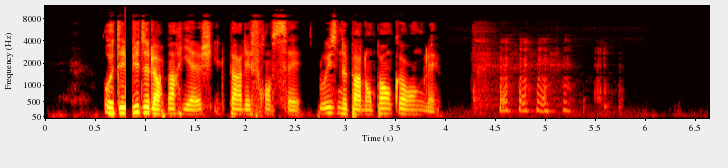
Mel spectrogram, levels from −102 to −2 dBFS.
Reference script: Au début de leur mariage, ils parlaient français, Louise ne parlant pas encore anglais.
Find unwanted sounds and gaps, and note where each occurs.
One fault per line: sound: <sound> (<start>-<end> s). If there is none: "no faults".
sound: dropout (0.8-0.9 s)
sound: laugh (4.3-5.8 s)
